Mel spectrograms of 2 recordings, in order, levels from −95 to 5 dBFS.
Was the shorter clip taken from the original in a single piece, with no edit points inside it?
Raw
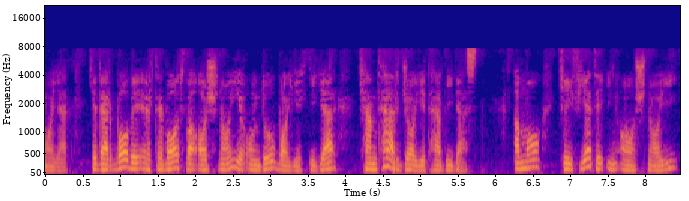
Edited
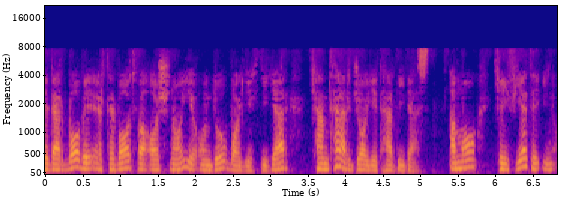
no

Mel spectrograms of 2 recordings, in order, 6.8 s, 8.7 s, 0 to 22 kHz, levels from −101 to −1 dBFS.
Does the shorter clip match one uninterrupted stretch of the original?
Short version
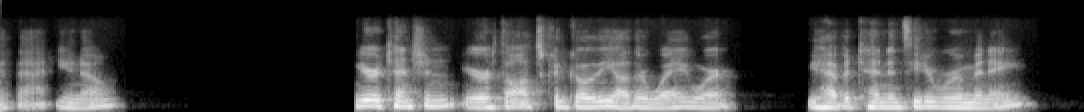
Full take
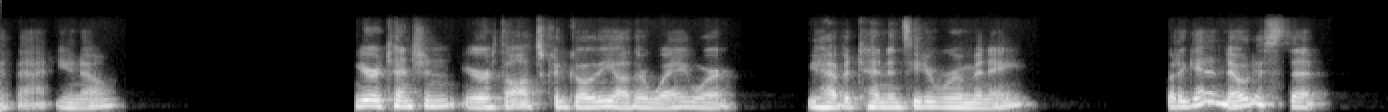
yes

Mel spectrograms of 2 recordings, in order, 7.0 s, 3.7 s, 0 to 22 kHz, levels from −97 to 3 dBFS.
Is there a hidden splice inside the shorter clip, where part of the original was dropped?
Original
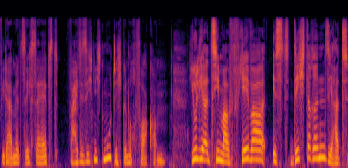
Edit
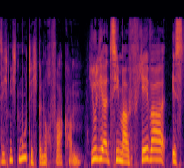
yes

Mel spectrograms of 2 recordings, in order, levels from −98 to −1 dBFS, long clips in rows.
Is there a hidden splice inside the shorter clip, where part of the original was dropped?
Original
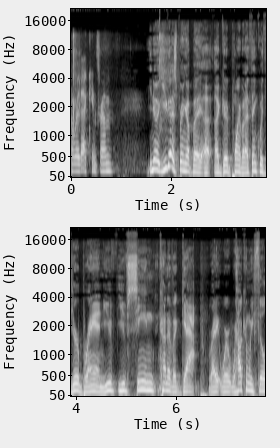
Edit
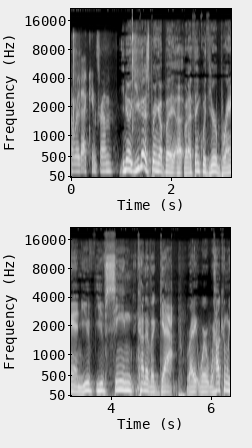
yes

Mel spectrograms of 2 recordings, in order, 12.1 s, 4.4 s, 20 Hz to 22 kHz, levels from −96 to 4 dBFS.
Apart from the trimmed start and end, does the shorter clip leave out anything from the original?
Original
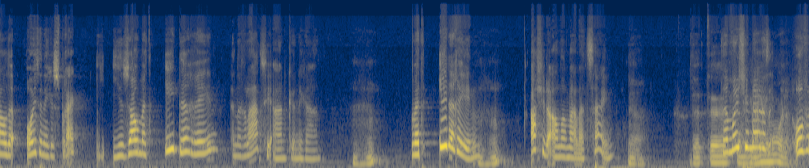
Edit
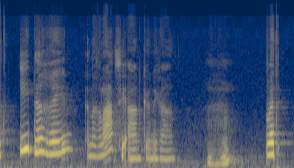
no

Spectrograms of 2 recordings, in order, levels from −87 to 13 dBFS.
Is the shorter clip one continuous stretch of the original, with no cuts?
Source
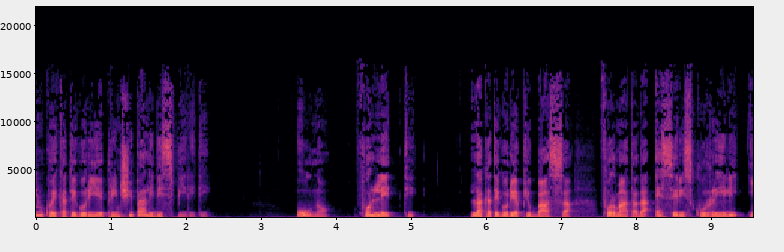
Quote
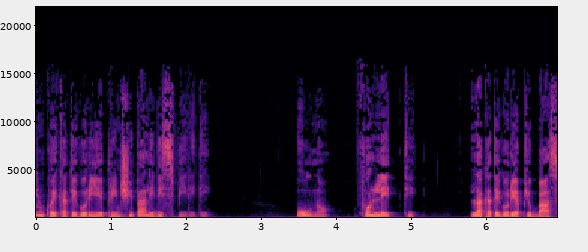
yes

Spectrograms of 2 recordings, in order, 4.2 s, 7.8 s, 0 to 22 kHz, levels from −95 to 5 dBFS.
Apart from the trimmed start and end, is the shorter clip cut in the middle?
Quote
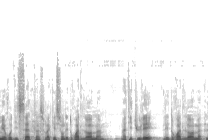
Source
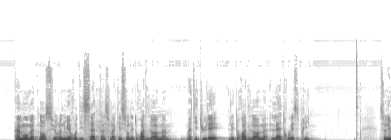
no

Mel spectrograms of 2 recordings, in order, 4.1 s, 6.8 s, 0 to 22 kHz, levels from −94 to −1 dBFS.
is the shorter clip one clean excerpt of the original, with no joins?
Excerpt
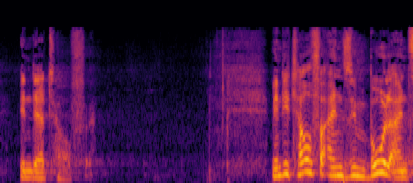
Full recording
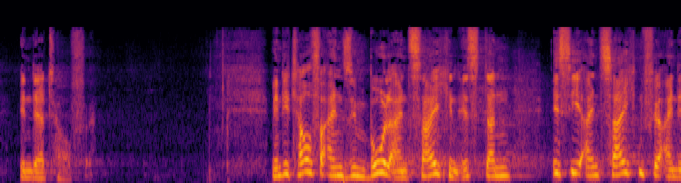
yes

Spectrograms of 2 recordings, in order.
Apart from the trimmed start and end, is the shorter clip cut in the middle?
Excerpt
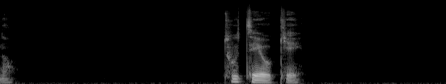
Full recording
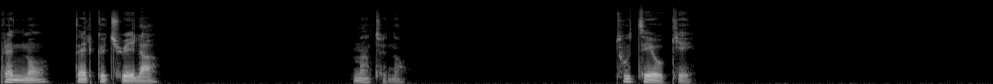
no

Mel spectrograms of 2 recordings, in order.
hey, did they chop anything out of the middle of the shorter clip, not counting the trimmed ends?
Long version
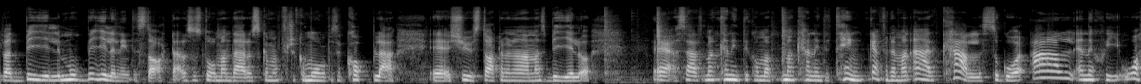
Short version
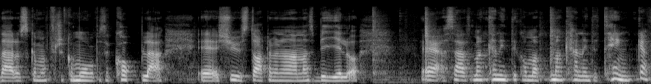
no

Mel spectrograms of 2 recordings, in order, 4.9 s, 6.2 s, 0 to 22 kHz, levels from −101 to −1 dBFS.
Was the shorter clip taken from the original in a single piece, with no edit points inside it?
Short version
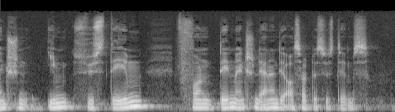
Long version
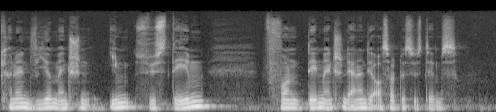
no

